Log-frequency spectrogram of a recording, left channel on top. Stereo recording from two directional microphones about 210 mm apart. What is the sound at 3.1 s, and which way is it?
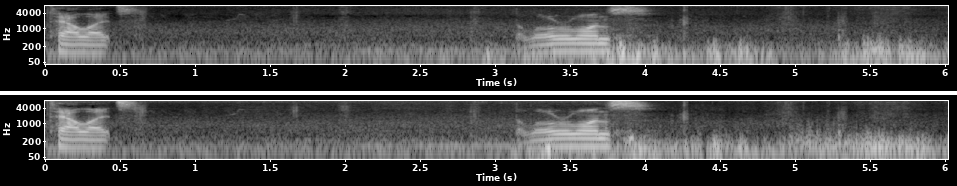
Speech, centre (ahead or behind).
